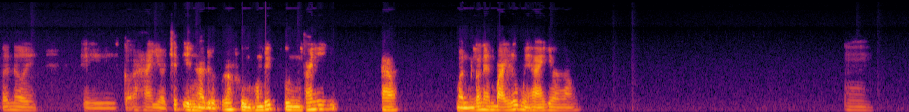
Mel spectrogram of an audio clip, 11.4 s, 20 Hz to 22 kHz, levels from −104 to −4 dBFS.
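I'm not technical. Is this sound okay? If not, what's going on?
No. Automatic gain falling happens twice, from 1.85 to 2.65 s and from 5.79 to 7.16 s. The level control judged the input too loud or its background noise too strong and turned it down gradually, so the speech and the room noise behind it sink together.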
